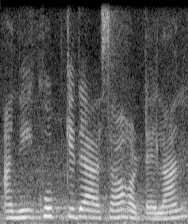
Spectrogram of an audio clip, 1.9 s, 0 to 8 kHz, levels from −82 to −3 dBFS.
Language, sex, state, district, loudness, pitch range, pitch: Konkani, female, Goa, North and South Goa, -14 LUFS, 235-270 Hz, 245 Hz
